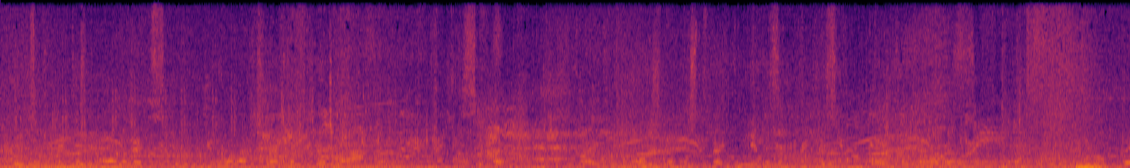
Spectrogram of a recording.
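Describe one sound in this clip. Game spells crackle and burst with fiery effects.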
